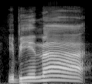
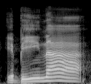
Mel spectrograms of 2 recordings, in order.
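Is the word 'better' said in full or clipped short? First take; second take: clipped; clipped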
